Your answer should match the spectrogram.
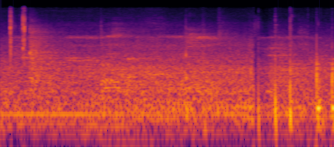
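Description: Two quick sharp clicks just after the start as a car key fob is pressed, then a steady low hum of room tone.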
